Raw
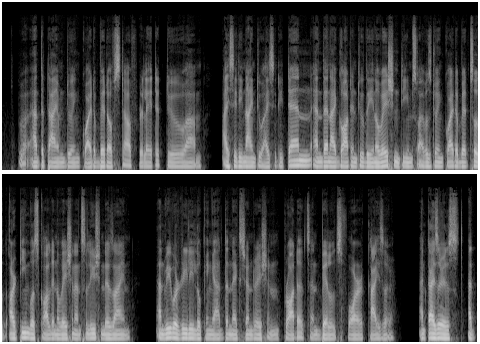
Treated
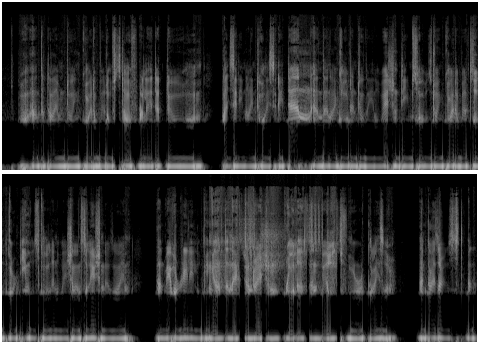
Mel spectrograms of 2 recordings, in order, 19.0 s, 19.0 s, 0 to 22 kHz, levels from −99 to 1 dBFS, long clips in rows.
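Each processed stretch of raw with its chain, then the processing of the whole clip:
13.66–16.27 s: tilt EQ +3.5 dB/octave + feedback echo behind a high-pass 71 ms, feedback 65%, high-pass 1.7 kHz, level -20 dB
whole clip: FFT band-reject 100–1200 Hz; compressor with a negative ratio -37 dBFS, ratio -0.5; peak limiter -26 dBFS; trim +1 dB

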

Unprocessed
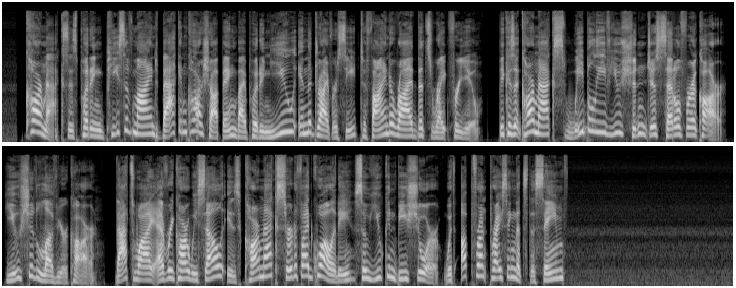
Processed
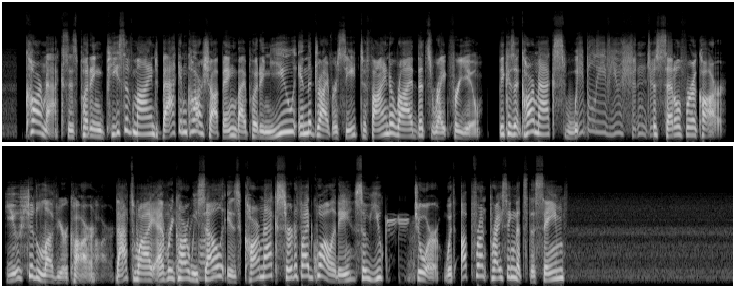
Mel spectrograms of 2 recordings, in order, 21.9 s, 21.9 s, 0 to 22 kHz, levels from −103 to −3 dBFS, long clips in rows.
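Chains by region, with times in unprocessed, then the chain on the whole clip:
8.63–9.78 s: compression 3:1, threshold -32 dBFS + spectrum-flattening compressor 2:1
10.68–11.37 s: de-esser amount 95% + band-pass 220–5300 Hz + comb 1.9 ms, depth 55%
11.94–14.34 s: bass shelf 390 Hz +6.5 dB + comb 5.7 ms, depth 32% + delay 291 ms -23.5 dB
16.72–17.18 s: frequency inversion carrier 2.7 kHz + compression 16:1, threshold -41 dBFS
whole clip: elliptic band-pass 230–4500 Hz, stop band 40 dB; compression 5:1, threshold -26 dBFS; trim +2 dB

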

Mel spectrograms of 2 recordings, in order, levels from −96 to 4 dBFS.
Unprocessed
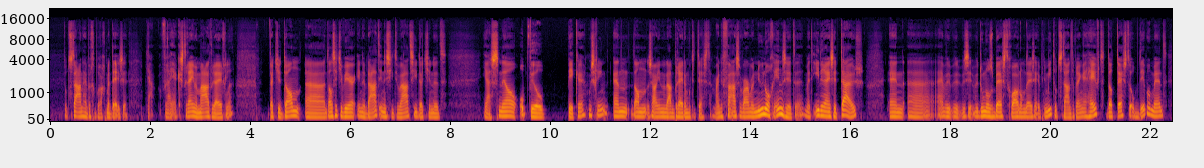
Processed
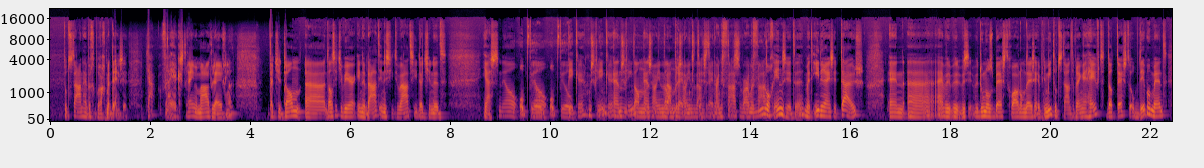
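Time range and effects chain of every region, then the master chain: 1.27–4.84 s: low-pass 9.6 kHz 24 dB/octave + touch-sensitive flanger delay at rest 12 ms, full sweep at -18 dBFS
9.01–14.34 s: peaking EQ 7.4 kHz +11.5 dB 0.3 oct + compression 2:1, threshold -36 dBFS + delay 603 ms -4 dB
whole clip: tilt EQ +4.5 dB/octave; hum notches 50/100/150/200/250 Hz; compression 6:1, threshold -32 dBFS; trim +6.5 dB

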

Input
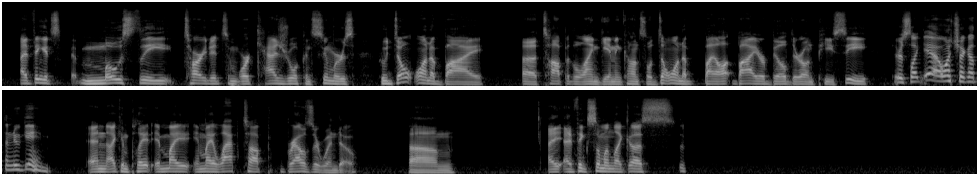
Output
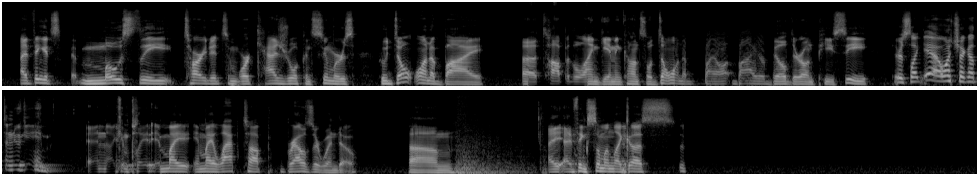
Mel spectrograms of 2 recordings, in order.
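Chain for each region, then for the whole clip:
5.26–5.86 s: high-pass 400 Hz + de-esser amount 90%
6.72–7.73 s: median filter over 25 samples + peaking EQ 7.9 kHz -5.5 dB 2 oct + compression 4:1, threshold -35 dBFS
9.77–11.34 s: tilt EQ +3.5 dB/octave + de-hum 48.76 Hz, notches 9 + compressor with a negative ratio -38 dBFS
13.85–16.03 s: tremolo 4.8 Hz, depth 41% + decay stretcher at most 28 dB/s
whole clip: none

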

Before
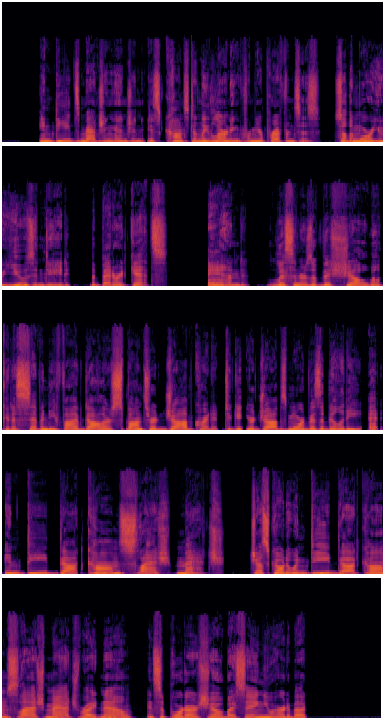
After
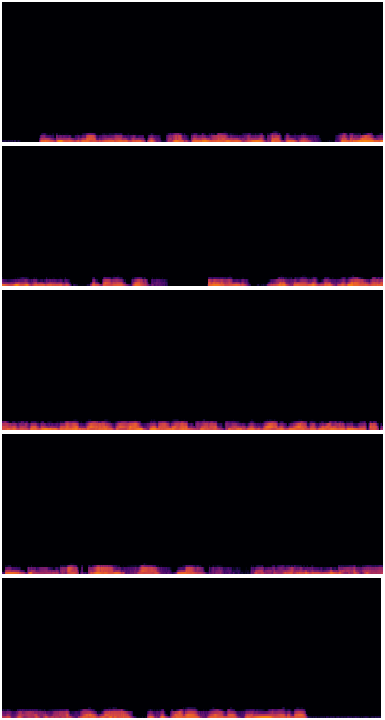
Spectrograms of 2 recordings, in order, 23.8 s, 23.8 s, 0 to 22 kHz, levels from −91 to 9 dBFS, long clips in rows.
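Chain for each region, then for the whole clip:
8.58–14.06 s: delay 367 ms -5 dB + phaser 1.8 Hz, delay 1.9 ms, feedback 25%
14.64–15.09 s: spectral peaks clipped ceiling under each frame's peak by 29 dB + comb 6 ms, depth 57% + compression 10:1, threshold -40 dBFS
16.89–19.86 s: compressor with a negative ratio -35 dBFS, ratio -0.5 + feedback echo behind a band-pass 112 ms, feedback 32%, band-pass 760 Hz, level -10.5 dB + loudspeaker Doppler distortion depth 0.38 ms
whole clip: steep low-pass 930 Hz 72 dB/octave; comb 7.3 ms, depth 65%

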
